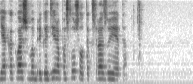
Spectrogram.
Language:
Russian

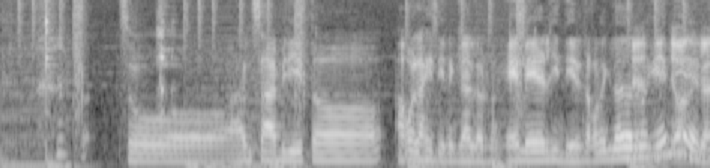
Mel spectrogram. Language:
Filipino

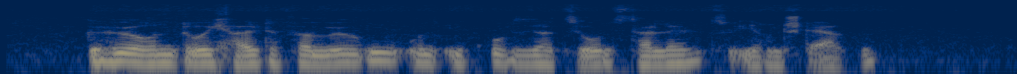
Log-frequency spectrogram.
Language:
German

